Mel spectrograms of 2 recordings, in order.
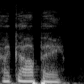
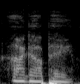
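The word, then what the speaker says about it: ἀγάπη: three syllables and that the second syllable should be stressed since the second syllable is capitalized it's the syllable which is stressed when spoken hypothetically speaking if the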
